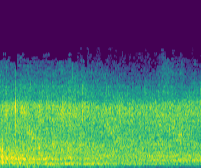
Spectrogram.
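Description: Steady outdoor background hiss in a garden, even and without distinct events, slowly easing off.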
